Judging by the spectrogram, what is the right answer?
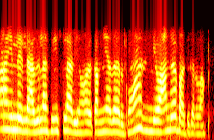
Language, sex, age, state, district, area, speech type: Tamil, female, 18-30, Tamil Nadu, Thoothukudi, rural, conversation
